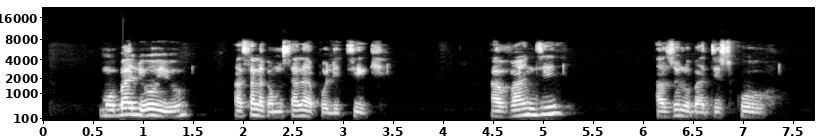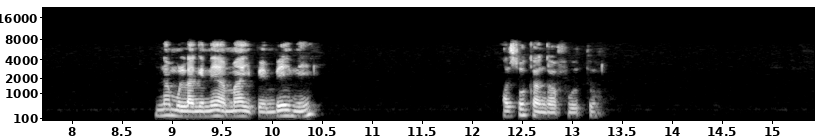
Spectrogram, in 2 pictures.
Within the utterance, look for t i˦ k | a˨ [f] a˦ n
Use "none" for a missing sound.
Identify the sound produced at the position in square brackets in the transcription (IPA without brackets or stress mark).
v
